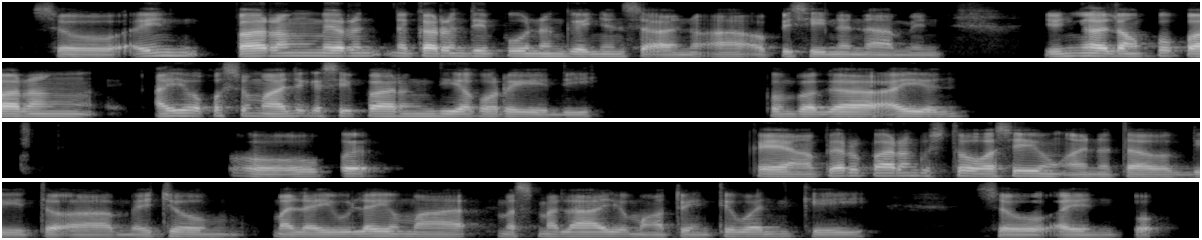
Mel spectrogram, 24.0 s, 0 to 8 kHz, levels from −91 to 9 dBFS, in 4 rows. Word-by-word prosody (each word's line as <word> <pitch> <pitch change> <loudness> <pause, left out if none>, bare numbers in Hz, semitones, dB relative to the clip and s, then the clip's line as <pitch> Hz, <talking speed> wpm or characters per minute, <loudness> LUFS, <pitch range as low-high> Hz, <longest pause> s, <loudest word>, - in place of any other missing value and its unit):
So, 105 -1 -2
ayun, 160 +4 -2 0.2
parang 145 +3 +6
meron 145 +1 +4
nagkaroon 140 0 +5
din 135 0 -2
po 135 0 -1
ng 130 -1 -2
ganyan 120 0 -2
sa 105 -3 +1
ano, 105 +1 -7
ah, 105 +1 -3
opisina 115 -2 -3
namin. 95 -2 -6 0.5
Yun 135 +4 -1
nga 140 - +11
lang 130 -1 +4
po 145 0 -4
parang 125 -1 +4 0.2
ayoko 140 +2 +1
sumali 135 -1 +1
kasi 135 0 -3
parang 130 -1 +2
hindi 125 -1 +1
ako 120 0 -1
ready. 110 -2 -4 0.9
Kumbaga, 120 -1 +3
ayun. 120 0 +1 2.3
Oo, 110 +2 -3
pe - - 0 1.8
Kaya 120 0 +5
nga, 115 - -2
pero 140 +6 0
parang 150 0 +2
gusto 140 -1 -1
kasi 135 +1 +2
yung 120 -4 -5
ano, 110 0 -4
tawag 105 -1 -2
dito, 105 -2 -7
ah, 100 -1 -3
medyo 110 +2 -6 0.2
malayo-layo 115 +3 -1
ma 110 -1 -4 0.2
mas 110 - -6
malayo, 115 0 -1
mga 105 -2 -8
21K. 115 0 -6 0.6
So, 100 0 -2
ayun 100 +1 -2
po. - - -9
120 Hz, 130 wpm, -25 LUFS, 110-135 Hz, 2.3 s, nga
